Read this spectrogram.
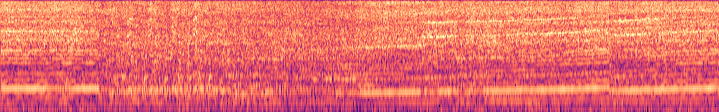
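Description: A racing car engine's pitch falls as the car slows for a bend, then climbs again.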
